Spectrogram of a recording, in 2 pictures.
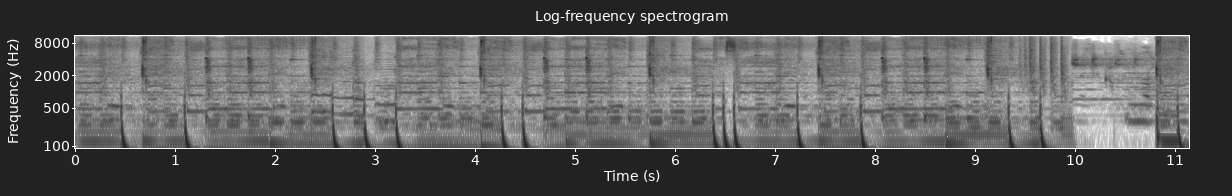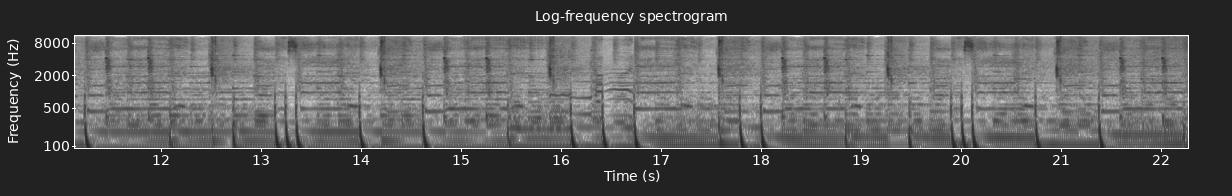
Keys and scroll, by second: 17.6-19.4 typing, 20.0 shift+Return, 20.6 Return.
